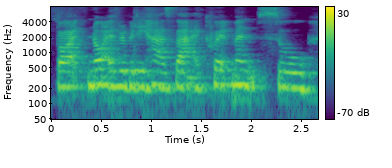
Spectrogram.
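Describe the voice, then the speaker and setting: A woman's voice: medium pitch, little pitch movement, a little fast, darkish tone. An echoey recording of a woman with a mid-range voice, talking as a guest on a radio chat show. She explains her work informally and often affirms what she is asked. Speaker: head of physiotherapy, interview guest. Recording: echoey room sound.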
